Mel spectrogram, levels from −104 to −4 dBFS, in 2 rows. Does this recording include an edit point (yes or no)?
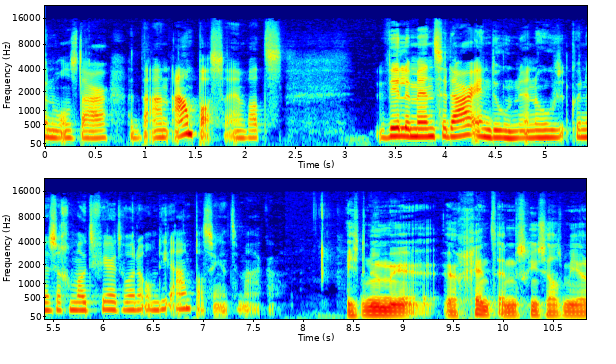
yes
